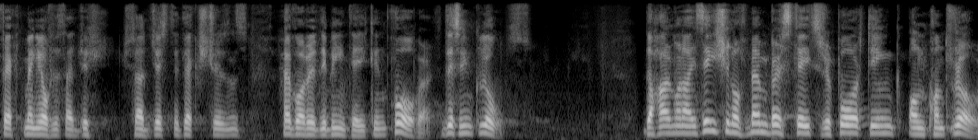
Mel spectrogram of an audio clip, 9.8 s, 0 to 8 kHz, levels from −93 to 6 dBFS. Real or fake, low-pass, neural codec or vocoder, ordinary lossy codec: fake; 7.2 kHz; codec, 16 kHz, 2 kbps, FreqCodec, larger model; none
